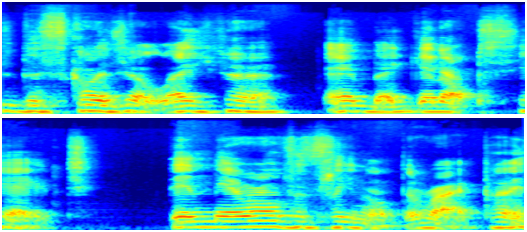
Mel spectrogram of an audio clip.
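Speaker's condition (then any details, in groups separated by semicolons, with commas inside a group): Cerebral palsy spastic quadriplegia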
